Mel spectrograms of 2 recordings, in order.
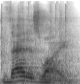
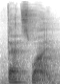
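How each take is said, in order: First: Each word is said separately in full. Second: The first two words merge into one syllable.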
